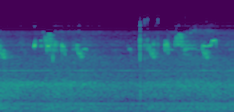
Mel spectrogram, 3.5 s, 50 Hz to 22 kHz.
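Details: Bald eagles at the Decorah nest on 12 April 2012, 3:10 pm Central Time, mother feeding the young; brief high chirps and short slurred notes come in scattered bursts, with steady background hiss.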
